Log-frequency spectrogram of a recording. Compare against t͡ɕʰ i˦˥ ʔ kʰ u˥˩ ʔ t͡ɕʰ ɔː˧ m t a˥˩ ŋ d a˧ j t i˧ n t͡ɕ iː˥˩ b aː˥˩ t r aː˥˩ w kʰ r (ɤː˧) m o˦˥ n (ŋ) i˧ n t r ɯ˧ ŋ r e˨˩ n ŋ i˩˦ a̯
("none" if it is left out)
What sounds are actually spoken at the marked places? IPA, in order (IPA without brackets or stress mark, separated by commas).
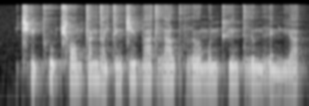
ɤː˧, kʰ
